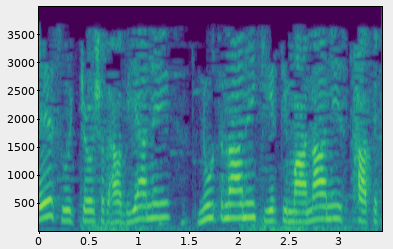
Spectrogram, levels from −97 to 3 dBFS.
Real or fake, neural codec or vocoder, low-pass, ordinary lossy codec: real; none; 3.6 kHz; MP3, 16 kbps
